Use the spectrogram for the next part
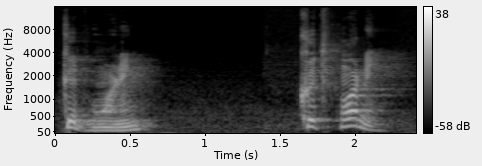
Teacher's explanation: In the word good, did you notice the D went to a T sound? In morning, we lost the G.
